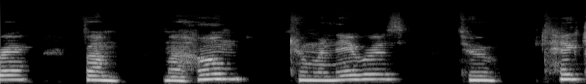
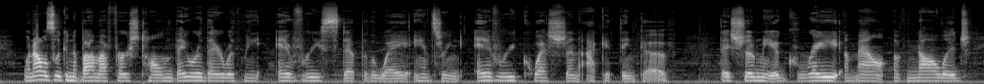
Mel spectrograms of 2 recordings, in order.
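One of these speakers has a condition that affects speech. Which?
The first: traumatic brain injury; caused by car wreck; years since injury, years of therapy, still improving; relearned talking.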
